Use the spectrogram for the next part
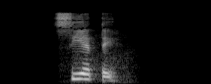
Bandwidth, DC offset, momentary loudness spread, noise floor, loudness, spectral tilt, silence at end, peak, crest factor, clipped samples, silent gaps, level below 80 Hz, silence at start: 12 kHz; under 0.1%; 16 LU; -85 dBFS; -20 LUFS; -2 dB/octave; 0.95 s; -6 dBFS; 18 dB; under 0.1%; none; -78 dBFS; 0.55 s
